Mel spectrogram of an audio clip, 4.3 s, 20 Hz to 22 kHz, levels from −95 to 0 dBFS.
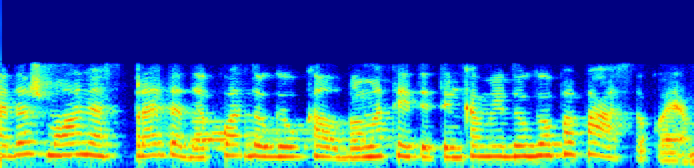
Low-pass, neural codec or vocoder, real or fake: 5.4 kHz; none; real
